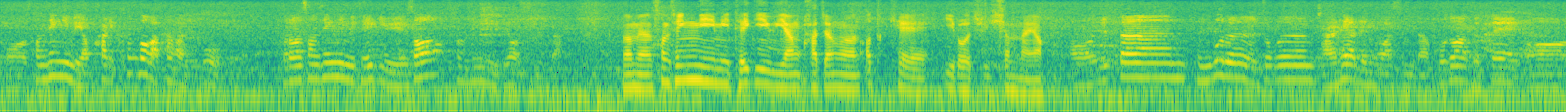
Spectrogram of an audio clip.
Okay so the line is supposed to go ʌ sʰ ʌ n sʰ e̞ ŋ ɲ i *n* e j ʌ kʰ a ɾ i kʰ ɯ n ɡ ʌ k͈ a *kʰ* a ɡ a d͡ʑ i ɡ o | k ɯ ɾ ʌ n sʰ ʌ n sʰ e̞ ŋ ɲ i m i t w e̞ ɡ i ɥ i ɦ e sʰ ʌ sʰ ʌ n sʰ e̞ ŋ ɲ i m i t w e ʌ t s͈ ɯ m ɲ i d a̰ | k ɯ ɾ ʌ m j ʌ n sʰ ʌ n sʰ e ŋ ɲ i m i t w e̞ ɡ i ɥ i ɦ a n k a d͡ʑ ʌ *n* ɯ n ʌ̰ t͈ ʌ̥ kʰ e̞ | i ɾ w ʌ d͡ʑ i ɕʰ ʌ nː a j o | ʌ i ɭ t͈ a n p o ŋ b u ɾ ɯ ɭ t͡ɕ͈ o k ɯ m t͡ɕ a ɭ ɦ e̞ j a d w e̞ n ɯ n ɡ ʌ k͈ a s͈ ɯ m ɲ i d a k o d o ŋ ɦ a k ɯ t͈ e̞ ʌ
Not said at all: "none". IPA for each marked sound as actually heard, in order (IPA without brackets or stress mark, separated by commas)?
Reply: m, tʰ, ŋ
